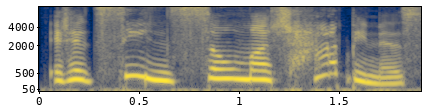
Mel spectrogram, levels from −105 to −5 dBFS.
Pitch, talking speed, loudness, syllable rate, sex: 290 Hz, 190 wpm, -13 LUFS, 4.4 syllables/s, female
